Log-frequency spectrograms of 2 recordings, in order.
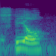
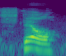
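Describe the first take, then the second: First: The vowel is long, as in 'steel'. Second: The vowel is short, as in 'still'. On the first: The speaker calls it right. "instead of steel" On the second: The speaker calls it wrong. "pronounces it still instead of"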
